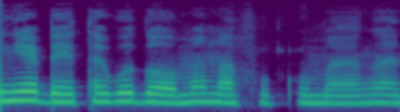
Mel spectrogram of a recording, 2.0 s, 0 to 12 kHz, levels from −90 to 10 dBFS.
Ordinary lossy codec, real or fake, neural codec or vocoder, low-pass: none; fake; codec, 24 kHz, 0.9 kbps, WavTokenizer, medium speech release version 2; none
